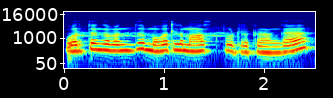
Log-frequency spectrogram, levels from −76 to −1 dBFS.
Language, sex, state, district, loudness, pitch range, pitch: Tamil, female, Tamil Nadu, Kanyakumari, -14 LUFS, 225-255 Hz, 235 Hz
